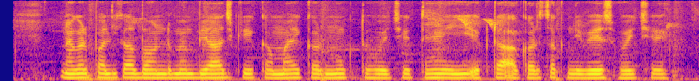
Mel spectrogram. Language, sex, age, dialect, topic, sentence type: Maithili, male, 36-40, Eastern / Thethi, banking, statement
